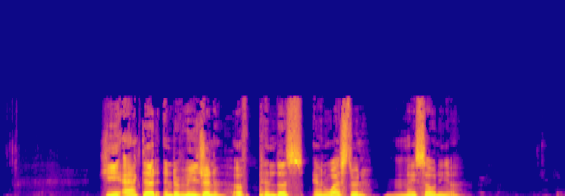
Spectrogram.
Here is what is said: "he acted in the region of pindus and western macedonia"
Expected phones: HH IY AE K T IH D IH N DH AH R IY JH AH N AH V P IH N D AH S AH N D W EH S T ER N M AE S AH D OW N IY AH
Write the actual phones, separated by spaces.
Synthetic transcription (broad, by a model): HH IY AE K T IH D IH N DH AH R IY JH AH N AH V P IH N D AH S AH N W EH S T ER N M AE AH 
